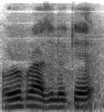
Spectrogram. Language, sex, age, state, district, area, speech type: Assamese, male, 60+, Assam, Lakhimpur, rural, spontaneous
